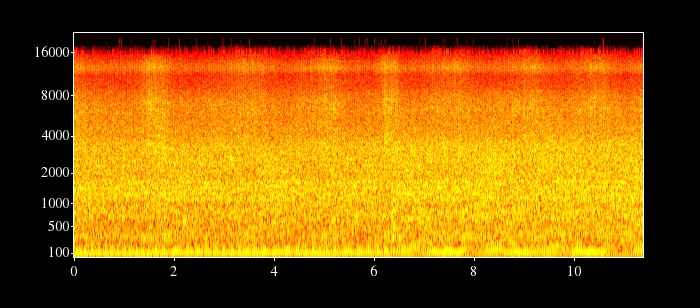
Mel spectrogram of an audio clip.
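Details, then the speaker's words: Cub Cadet LT1045 riding mower after fuel system repair, running on its own tank: small engine running fast with a drone that rises and sags every few seconds; still surging, air-fuel adjustment to be tried. "it is still surging a little bit I'm going to try to make an adjustment on the air fuel"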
